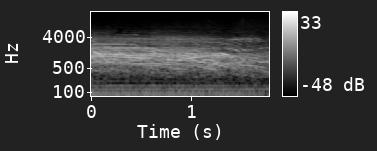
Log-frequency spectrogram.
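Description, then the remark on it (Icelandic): A crowd cries out in dismay together in a dense, sustained wail of many overlapping voices, loud and unbroken for the whole moment before easing slightly at the end, as Kennedy tells them that Martin Luther King has been shot and killed. “Örvending greip um sig meðal mannfjöldans en Kennedy tókst af yfirvegun að róa fólkið”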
